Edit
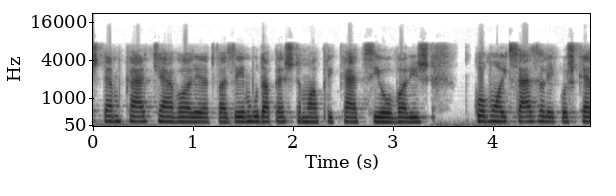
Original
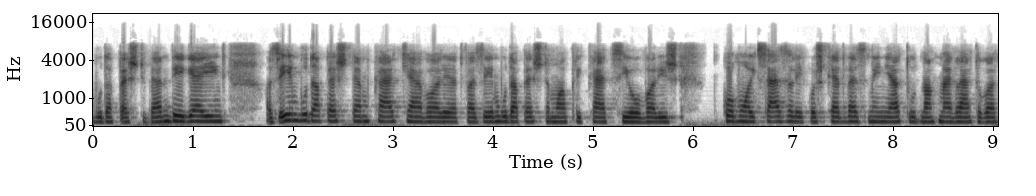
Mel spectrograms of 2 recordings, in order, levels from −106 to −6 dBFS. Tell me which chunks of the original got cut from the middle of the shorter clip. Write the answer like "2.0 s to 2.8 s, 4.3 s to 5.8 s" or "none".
none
